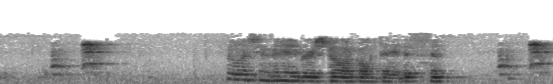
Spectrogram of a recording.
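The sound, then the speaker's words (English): A neighbor's dog barks in muffled, scattered yaps, heard from inside a house with doors and windows shut, then breaks into a longer run of rapid, pitch-shifting barking before trailing off into a few more short barks. “the neighbor's dog all day. This is inside my house. Doors and windows shut. Another day, another bark.”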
